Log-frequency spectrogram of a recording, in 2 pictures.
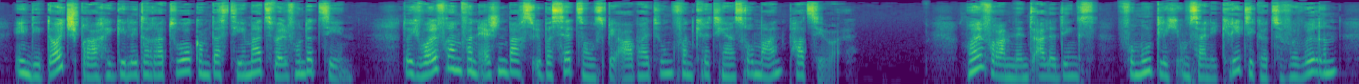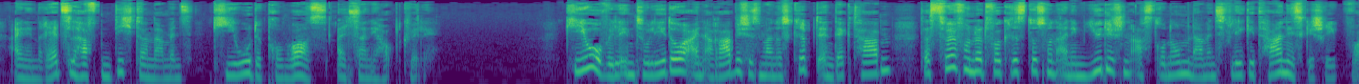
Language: German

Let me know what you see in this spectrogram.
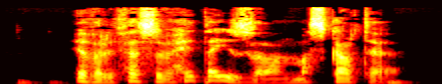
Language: Kabyle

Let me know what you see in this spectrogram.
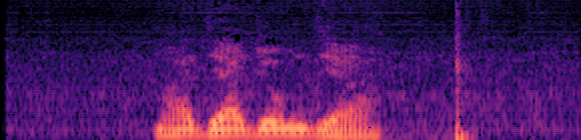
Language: Mbo (Cameroon)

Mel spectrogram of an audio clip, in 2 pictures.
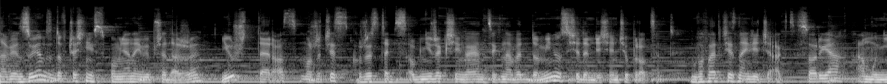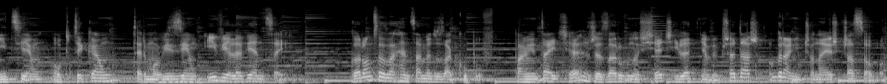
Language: Polish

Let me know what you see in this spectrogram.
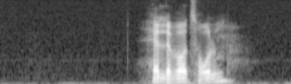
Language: Swedish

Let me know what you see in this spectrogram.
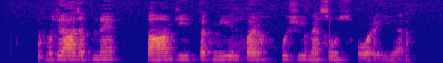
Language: Urdu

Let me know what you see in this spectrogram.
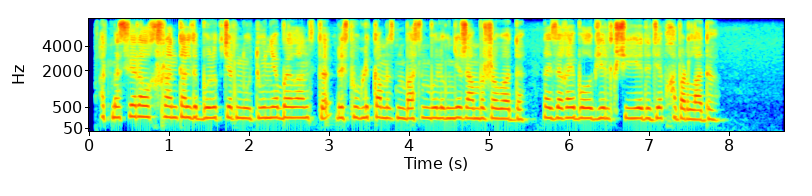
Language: Kazakh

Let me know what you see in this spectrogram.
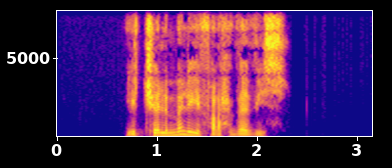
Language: Kabyle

